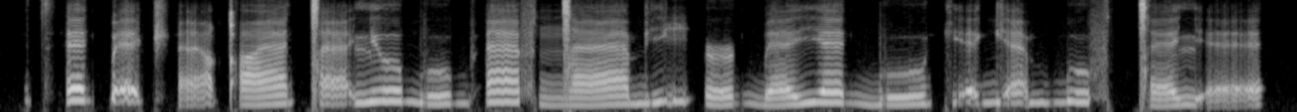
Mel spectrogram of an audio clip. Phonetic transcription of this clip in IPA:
t͡sʼ ɛ˦ k͡p ɛ̰˦ t͡ʃʼ æ̰˩˧ qʼ æː˩˧ ǀ æ̰˦ lʲ ʊː˦ b uː˩˧ b ʔ æː˦ f ŋ͡ǀ æː˩˧ b j ḭ˦ ʔ ə˞˩˧ ɡ͡b ɛ˩˧ j ɛ˦ ɡ͡b uː˩˧ kʲ ɛ̰˦ ɡʲ æ̰˦ b ɓ u˦ f ǀ ɛ˩˧ lʲ ɛ̰˩˧

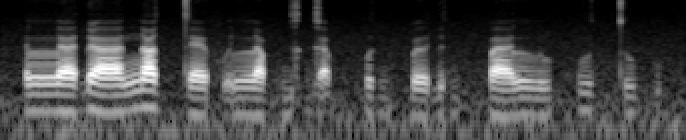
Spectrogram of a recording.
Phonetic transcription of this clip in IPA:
lː a˨˩˦ ɗ aː˨˩˦ n ɑ˥˩ tː æ˩ f ə̰˩ lː ɑ˩ p ɡ ə̰˨˩˦ ɡ a̰˦ pː ə˩˧˩ ɡ k͡p œ˩ ɗ ə˦ ɡ pː a˨˩˦ lː u˩˧˩ k͡p u˥˩ tː u˨˥ p

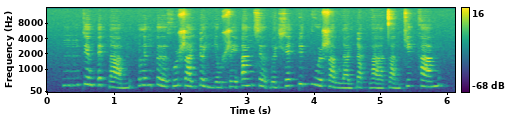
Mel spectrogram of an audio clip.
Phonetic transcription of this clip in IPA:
ŋ ə˧˥ ŋ k ɛ˧˥ w ʔ ɛ˨˩ k̚ l a˨˩˨ m | l ə˧˥ ŋ ʔ əː˨˩ x u˧ ʂ a˨˩˦ j ɗ ə˨˩ j ɲ ə˨˩ w ʂ e˨˩˦ ʔ a˧˥ ŋ s əː˨˩ ɓ ə˨˩ j x ɛ˦˥ t̚ ɗ ɨ˦˥ t̚ v u˧ ə̯ ʂ a˨˩ w l a˨˩˨ j ɗ a˨˩ k̚ v aː˨˩˨ t̪ a˨˩˨ n c e˦˥ k̚ h a˧˥ m

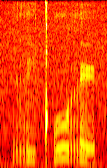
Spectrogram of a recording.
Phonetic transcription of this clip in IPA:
r i ǃʼ u r e

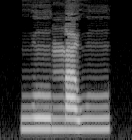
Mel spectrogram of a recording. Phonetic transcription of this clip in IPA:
w o ŋ a w u

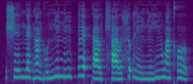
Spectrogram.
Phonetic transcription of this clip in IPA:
ʃ e˦ ɪ̯ ŋ ɛ˦˨ ɡ ã˦˨ ɡ u˨ ɲ ĩ˦ n ĩ˦ | l ɛ˦ ʔ k a˨ ʊ̯ t͡ɕʰ a˨ ʊ̯ sʰ ʊ˦ ʔ z ĩ˨ ɲ ĩ˨ j ĩ˦ w ã˦˨ kʰ o˦˨ ʊ̯

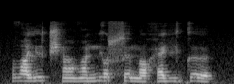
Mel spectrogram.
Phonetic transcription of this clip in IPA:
ðˤ æ lʲ ʊ t͡ʃʰ æ̃ ðˤ ɑ̃ mʲ ɔ ɬ ə n ɒ h æ vʲ ʊ k ə

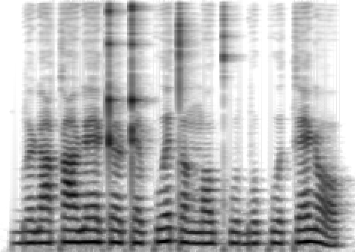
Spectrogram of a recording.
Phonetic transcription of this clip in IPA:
b œ ɳ ɑ k ɑ ɳ ɛ ʈ œ ʈ ɛ kʷ ɛ t̪ ʌ ŋ ɔ kʷʰ ɛ b o kʷ ɛ k ɛ ɳ ɔ

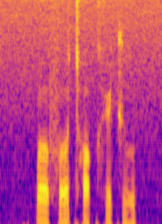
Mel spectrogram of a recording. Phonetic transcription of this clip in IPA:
k͡p o˦˨ f o˦ tʰ ɔ˨ kʰ ʏ˦˨ t͡ʃ u˨

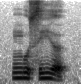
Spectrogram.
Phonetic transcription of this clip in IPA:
m u˥˨ s i˥˨ ə̯

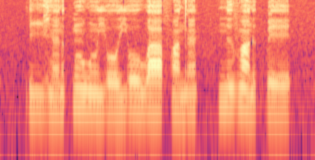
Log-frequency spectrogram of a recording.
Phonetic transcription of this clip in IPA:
ɾ iː˨ ɣ ɛ̃˨ ɾ ə˦ k͡p ũ˧ w ũ˨ j oː˨ j oː˧ w aː˧ f ã˧ d ɛ̃˧ | n ɨ˧ v ã˦˨ ɾ ɨ˨ k͡p eː˨

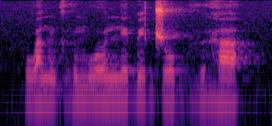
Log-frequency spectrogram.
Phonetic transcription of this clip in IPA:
w a n ɡʱ ɯ m w o n e ɓ e d͡ʒ o bʱ ɯ ɦ a

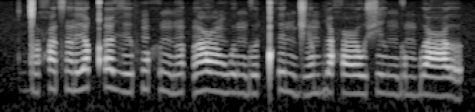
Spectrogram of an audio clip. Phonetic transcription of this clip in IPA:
ɡ͡ǀ ə̃ ħ ə̃ s ə̃ ɾ e qʼ i ɣ e f õ h ə ŋ ɡ ə̃ ʔ ə̃ ʕ õ w ɵ ŋ ɡ ɵ ǃʰ e n d͡ʒ ə̃ b i ħ ʕ o ʃ i l ŋ ɡ ə m b ə ʕ ə

